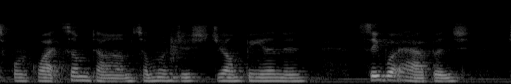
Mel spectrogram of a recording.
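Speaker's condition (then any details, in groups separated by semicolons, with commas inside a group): ALS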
